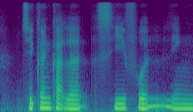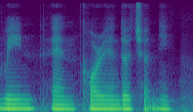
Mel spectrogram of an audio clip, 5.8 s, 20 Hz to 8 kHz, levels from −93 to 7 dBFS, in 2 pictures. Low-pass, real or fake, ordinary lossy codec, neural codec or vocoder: 7.2 kHz; fake; none; codec, 24 kHz, 0.5 kbps, DualCodec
